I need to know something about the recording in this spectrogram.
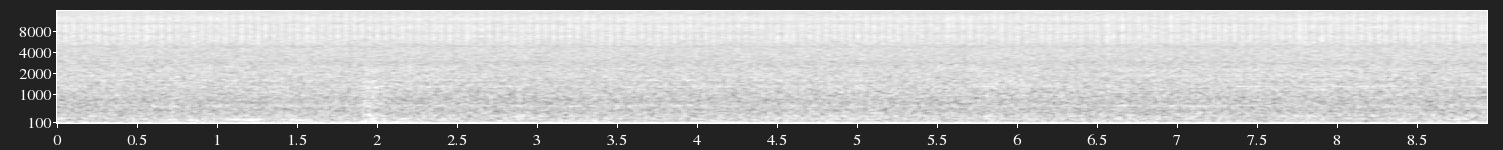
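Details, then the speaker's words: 52-inch Seagull Lighting Celebrity Deluxe ceiling fan in a hotel room on low speed: faint, steady low hum with no ticking, rubbing or wobble; runs quietly, though it may not be screwed in properly. "we'll start it off on low it is a bit loose it's not I don't know if I don't think it's screwed in properly pretty quiet for the most part"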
